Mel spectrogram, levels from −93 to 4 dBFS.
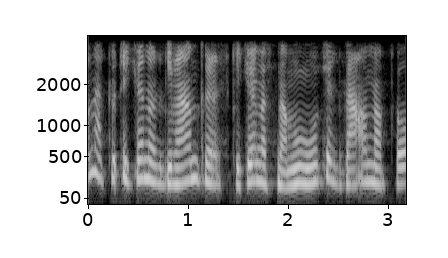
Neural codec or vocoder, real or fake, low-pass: codec, 24 kHz, 1 kbps, SNAC; fake; 3.6 kHz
